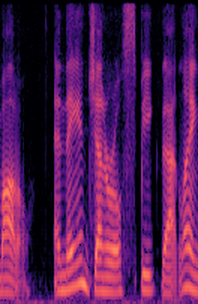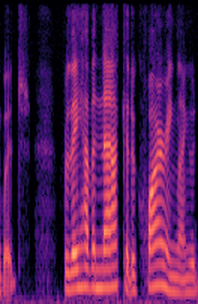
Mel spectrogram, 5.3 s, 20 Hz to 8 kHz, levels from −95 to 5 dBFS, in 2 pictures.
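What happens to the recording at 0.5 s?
At 0.5 s the speech continues intact, with no dropout, glitch or other fault at that moment.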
